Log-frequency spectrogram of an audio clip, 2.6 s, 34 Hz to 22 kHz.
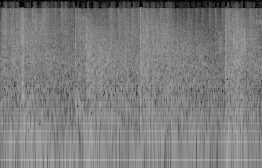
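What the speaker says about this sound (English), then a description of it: "Pak-43 continues to shoot." A Pak-43 anti-tank gun keeps firing in the video game Company of Heroes 2, its shots merging with dense, distant battlefield gunfire into a steady, fairly faint rumble of repeated blasts.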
